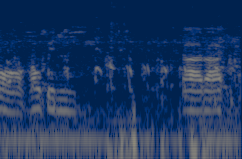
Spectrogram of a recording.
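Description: Chickens clucking under a man's speech.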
